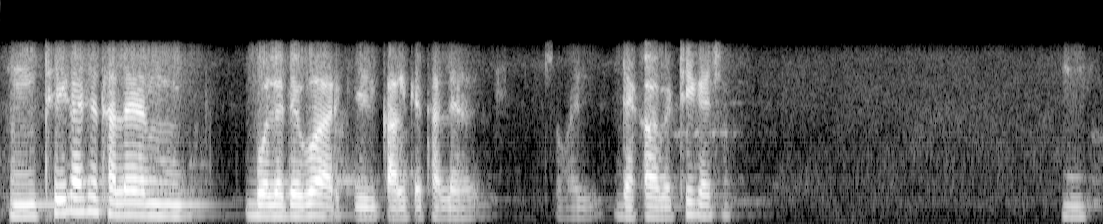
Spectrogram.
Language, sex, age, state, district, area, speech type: Bengali, male, 18-30, West Bengal, Nadia, rural, conversation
